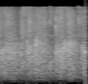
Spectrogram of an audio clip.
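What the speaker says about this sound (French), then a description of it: "peut l'applaudir" A brief burst of audience applause at a live magic and mentalism show, an even wash of clapping from a room full of people.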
